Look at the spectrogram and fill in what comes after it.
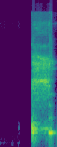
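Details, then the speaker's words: Adult woman with a lingering cough, sinus issues and voice loss, otherwise feeling fine; a single short voiced cough with a second quick burst. "I feel like physically I feel fine it's just this cough and like some sinus"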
